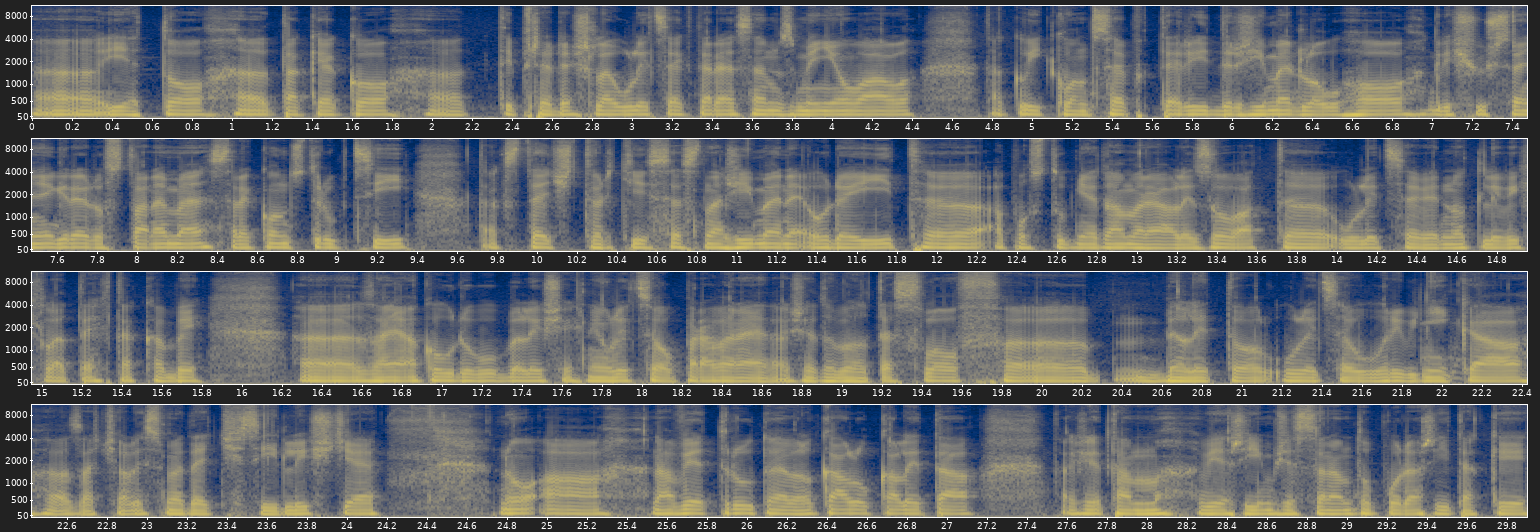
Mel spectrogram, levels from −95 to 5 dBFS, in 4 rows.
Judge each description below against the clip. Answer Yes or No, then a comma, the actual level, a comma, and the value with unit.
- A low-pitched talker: Yes, low, 105 Hz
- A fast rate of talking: No, average, 155 wpm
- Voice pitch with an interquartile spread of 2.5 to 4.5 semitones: No, narrow, 1.9 semitones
